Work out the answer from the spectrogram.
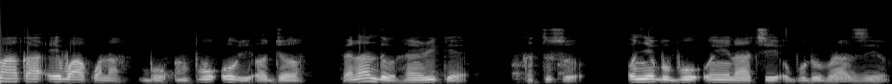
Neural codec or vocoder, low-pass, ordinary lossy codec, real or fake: none; 5.4 kHz; none; real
